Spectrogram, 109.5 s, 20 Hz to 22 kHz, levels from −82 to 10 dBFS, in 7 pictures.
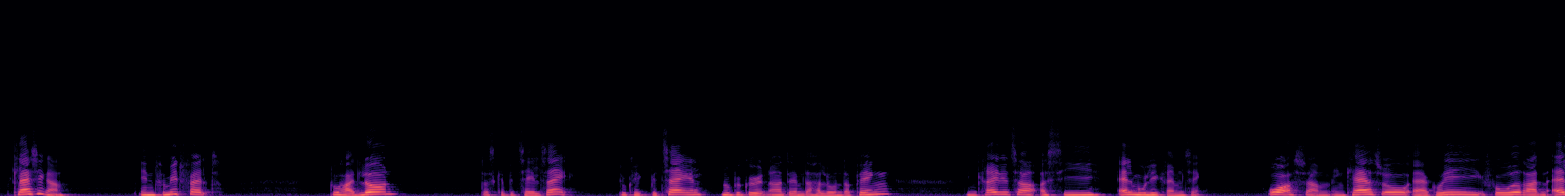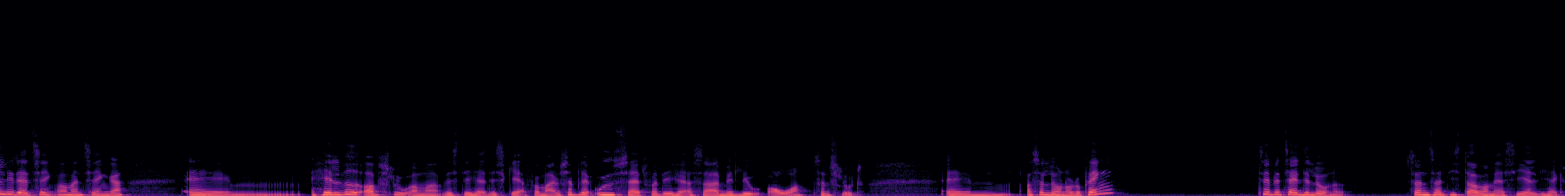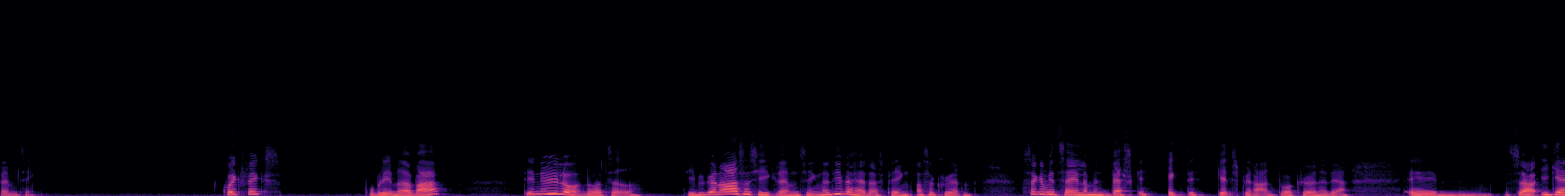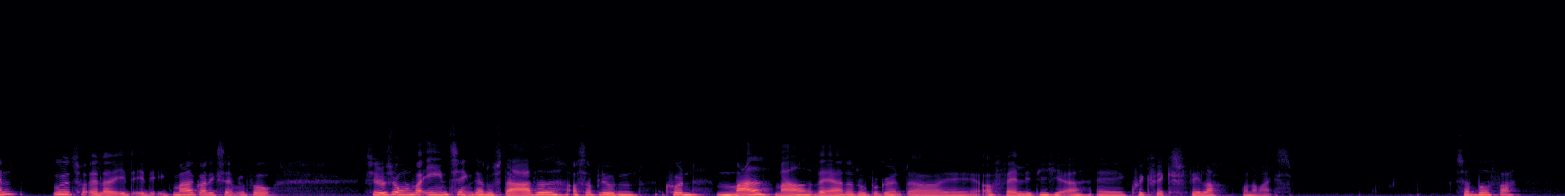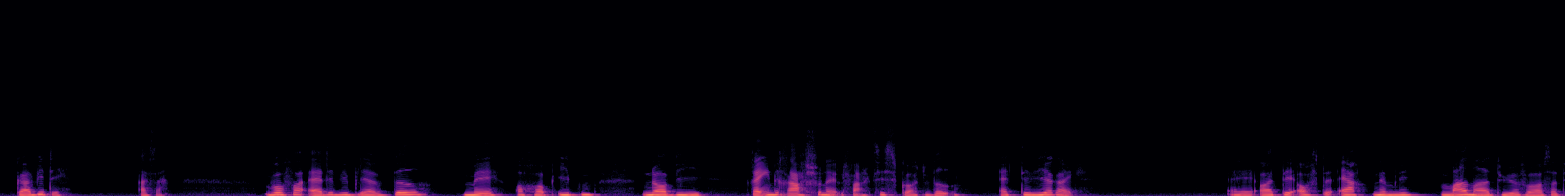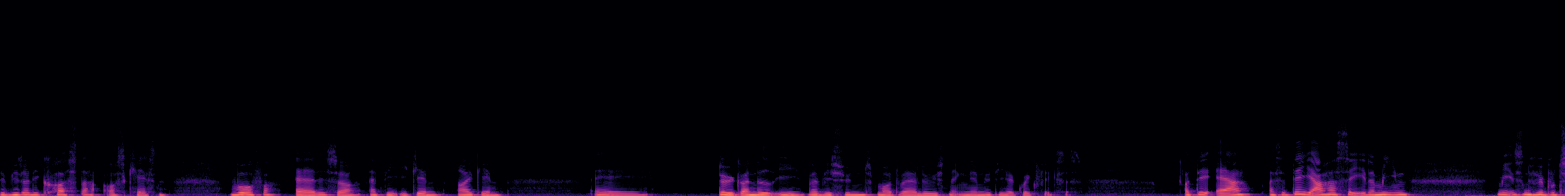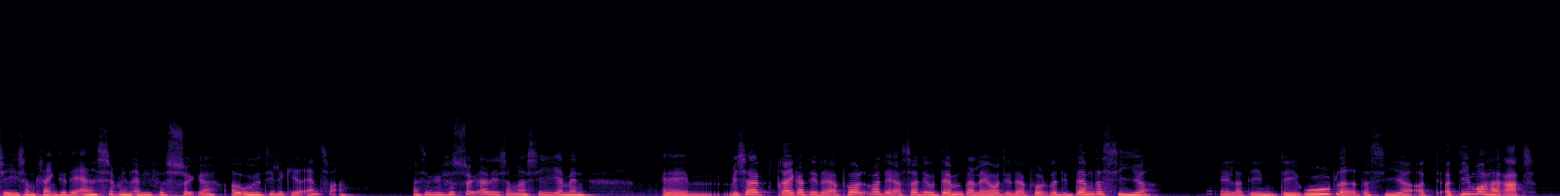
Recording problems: muffled; very; fading above 1.5 kHz

